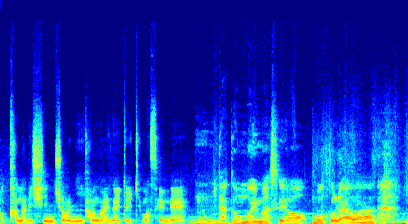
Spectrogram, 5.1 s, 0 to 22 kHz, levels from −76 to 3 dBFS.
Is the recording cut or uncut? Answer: cut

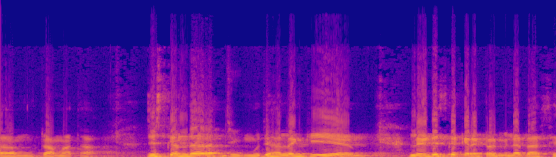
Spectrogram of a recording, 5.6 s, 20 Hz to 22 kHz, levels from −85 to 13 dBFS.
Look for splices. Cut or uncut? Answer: uncut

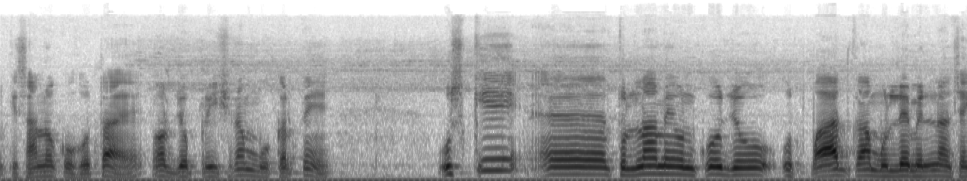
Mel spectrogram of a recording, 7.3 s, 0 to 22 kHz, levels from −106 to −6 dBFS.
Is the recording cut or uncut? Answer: uncut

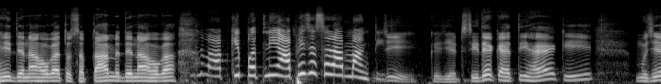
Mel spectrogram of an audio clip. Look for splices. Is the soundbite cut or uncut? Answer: uncut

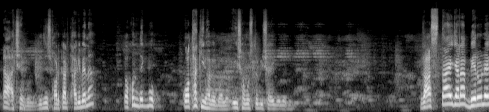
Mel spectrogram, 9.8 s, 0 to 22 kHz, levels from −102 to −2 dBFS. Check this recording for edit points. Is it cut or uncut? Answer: uncut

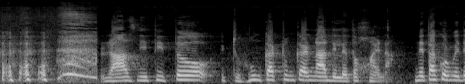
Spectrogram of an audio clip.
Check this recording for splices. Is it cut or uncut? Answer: cut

